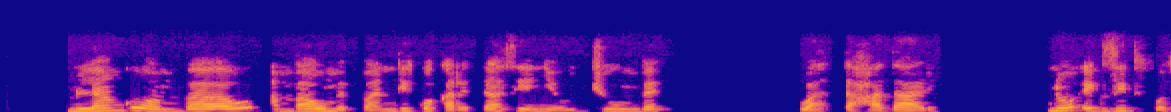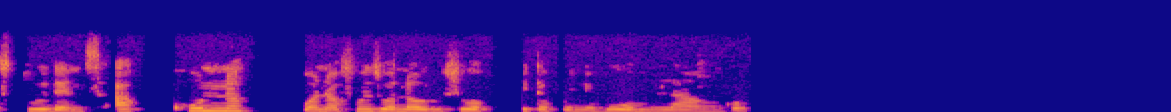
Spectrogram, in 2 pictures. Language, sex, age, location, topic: Swahili, female, 18-24, Kisumu, education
